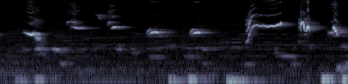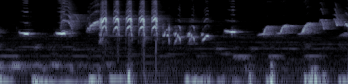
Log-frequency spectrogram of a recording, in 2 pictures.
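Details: Greater green leafbird kept in a cage, singing agitatedly: spaced whistled notes, a rising slur, then a dense buzzy rattle and a closing series of rising chirps, with low knocking sounds.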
